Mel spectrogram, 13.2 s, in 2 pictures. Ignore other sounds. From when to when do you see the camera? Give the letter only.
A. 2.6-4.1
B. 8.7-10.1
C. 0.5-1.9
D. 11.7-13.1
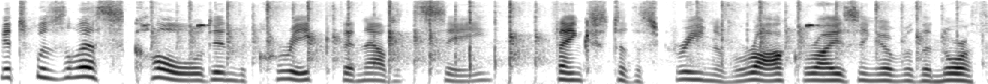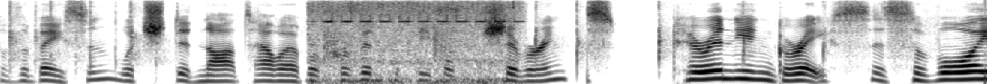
B.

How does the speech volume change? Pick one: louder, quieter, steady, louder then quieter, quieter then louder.
louder.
